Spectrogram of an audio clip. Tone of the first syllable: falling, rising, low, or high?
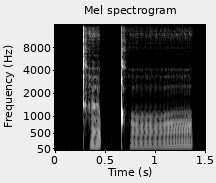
low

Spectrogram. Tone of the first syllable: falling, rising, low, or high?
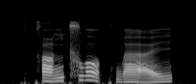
rising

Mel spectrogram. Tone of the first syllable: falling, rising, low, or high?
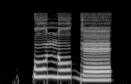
high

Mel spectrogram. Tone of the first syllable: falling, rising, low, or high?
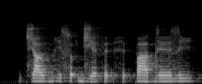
high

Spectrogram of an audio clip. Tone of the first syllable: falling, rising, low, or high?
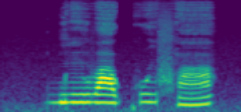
high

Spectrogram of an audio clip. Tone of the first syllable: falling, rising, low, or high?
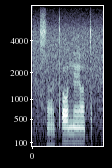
low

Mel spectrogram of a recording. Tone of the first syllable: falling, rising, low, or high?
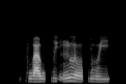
rising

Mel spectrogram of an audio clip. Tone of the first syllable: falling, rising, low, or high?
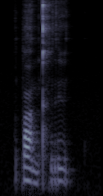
low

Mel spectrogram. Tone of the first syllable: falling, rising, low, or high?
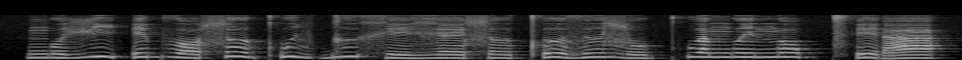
low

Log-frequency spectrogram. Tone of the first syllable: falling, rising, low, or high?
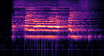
high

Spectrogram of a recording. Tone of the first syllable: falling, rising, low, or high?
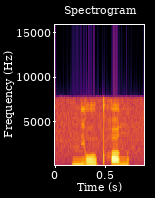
high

